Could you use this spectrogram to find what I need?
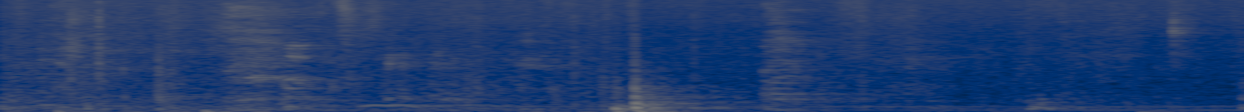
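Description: A man's footsteps thud on wooden steps.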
